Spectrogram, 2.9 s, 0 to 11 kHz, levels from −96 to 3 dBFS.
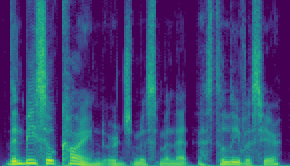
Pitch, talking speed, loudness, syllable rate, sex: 135 Hz, 250 wpm, -18 LUFS, 6.4 syllables/s, male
